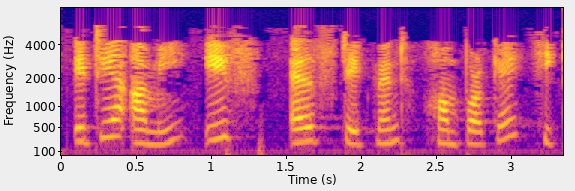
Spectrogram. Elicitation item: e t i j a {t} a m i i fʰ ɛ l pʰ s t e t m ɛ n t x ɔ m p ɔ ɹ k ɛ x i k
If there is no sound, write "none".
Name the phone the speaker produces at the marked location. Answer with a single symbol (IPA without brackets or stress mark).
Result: ʔ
